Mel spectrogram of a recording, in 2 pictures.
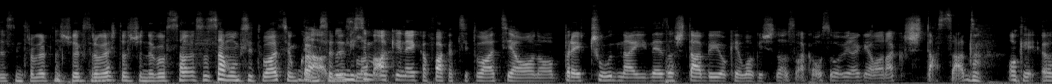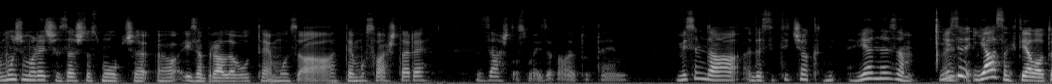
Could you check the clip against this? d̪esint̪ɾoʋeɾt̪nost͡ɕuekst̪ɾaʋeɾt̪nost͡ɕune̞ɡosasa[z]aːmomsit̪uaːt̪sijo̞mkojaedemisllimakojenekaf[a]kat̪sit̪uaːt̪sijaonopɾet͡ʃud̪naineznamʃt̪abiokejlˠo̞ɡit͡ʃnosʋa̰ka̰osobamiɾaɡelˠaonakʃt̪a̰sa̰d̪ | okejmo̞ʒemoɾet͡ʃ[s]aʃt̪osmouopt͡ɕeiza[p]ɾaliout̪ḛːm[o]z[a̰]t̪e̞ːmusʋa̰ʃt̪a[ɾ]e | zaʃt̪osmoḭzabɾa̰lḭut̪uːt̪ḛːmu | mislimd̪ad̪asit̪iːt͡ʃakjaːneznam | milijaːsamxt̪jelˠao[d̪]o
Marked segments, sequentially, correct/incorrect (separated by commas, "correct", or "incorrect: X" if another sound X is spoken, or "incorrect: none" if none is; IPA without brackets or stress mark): incorrect: s, correct, incorrect: z, incorrect: b, incorrect: u, correct, correct, incorrect: t̪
